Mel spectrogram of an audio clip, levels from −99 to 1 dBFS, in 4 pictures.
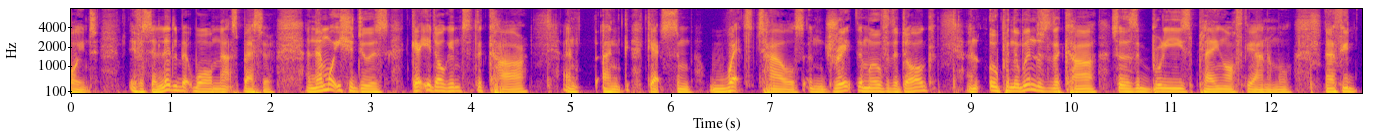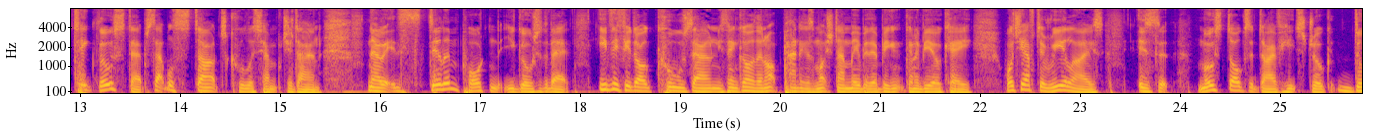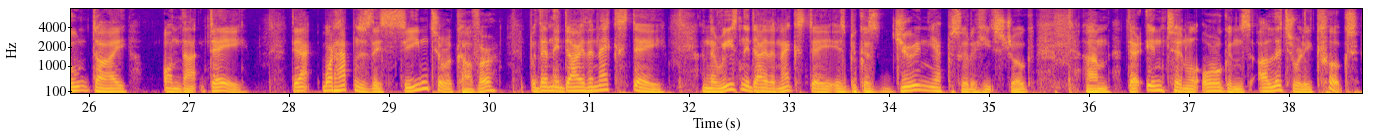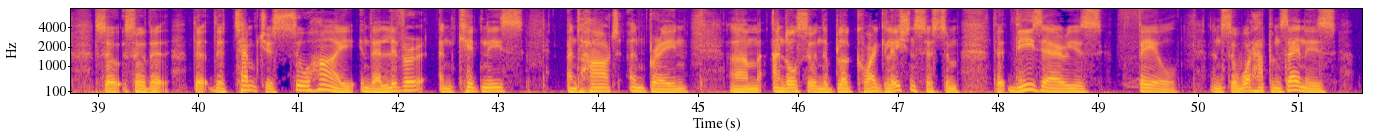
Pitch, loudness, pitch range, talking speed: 110 Hz, -13 LUFS, 100-130 Hz, 215 wpm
